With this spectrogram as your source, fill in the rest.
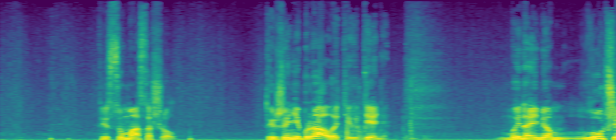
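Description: A man speaks loudly and angrily nearby.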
